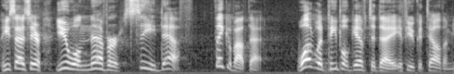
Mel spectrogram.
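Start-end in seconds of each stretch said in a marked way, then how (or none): 0.7-2.6 slow emphatic quote. Acted. Preacher quotes Jesus slowly.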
